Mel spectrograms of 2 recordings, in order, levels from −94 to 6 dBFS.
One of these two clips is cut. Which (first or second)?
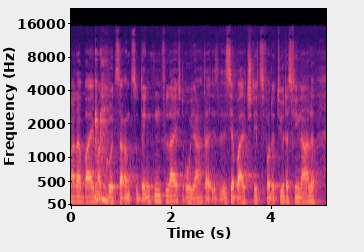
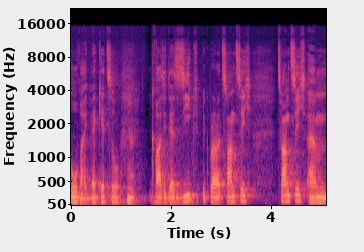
second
